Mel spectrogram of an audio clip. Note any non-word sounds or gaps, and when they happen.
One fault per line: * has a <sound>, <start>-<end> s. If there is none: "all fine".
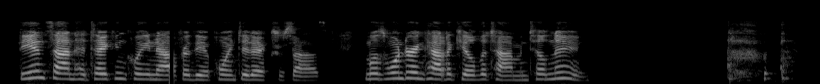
* has a dropout, 1.7-1.7 s
* has a cough, 7.3-8.0 s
